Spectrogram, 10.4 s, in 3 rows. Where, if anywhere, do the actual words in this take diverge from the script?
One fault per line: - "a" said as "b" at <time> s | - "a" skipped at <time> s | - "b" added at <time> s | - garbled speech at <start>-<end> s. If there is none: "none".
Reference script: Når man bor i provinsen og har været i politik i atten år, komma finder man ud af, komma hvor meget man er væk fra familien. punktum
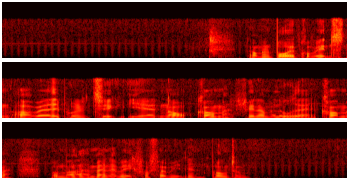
none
